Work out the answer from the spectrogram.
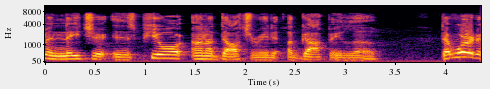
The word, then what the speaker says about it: agape: God's kingdom and nature is pure, unadulterated, agape love. That word agape is a Greek word that means unconditional. Or some people pronounce it agape.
